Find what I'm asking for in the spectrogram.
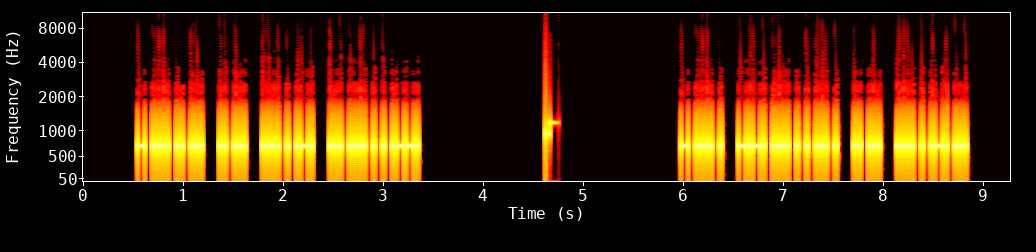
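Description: Rapid Morse code beeps at 50 words per minute on a single steady mid-pitched tone, keyed in two fast bursts of dits and dahs separated by a pause with a brief click. No voices.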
